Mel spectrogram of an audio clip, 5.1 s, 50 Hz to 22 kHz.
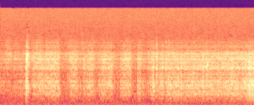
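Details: Rogers 11RA651 shortwave radio after replacing paper/wax capacitors, warming up, volume up: steady hiss and roar with occasional faint crackle and pop. The owner suspects tube pins expanding in their sockets or heating/cooling issues.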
